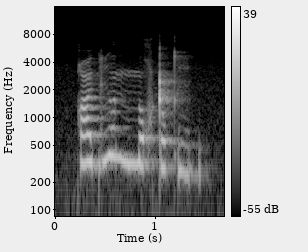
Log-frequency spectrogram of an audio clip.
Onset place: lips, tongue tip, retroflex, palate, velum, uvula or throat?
uvula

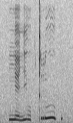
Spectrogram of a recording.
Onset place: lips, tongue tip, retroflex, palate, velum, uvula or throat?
velum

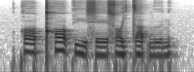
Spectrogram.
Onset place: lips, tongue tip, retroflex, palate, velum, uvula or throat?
velum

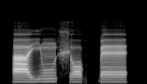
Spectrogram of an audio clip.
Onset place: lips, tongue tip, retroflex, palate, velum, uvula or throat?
palate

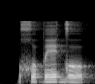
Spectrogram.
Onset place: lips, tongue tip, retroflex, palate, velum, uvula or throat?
uvula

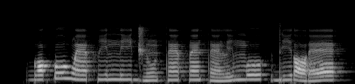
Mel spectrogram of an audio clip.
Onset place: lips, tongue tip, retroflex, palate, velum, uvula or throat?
velum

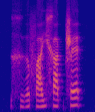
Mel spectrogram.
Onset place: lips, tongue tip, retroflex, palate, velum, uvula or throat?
velum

